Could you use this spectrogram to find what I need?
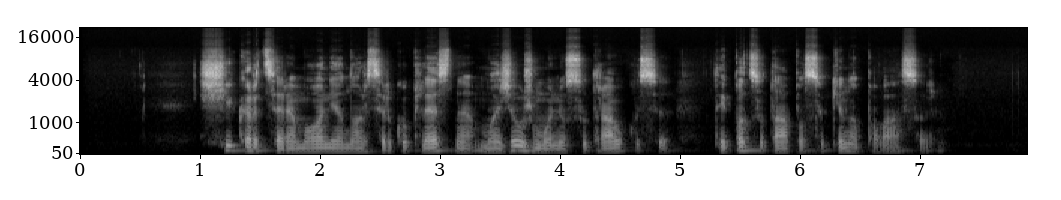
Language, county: Lithuanian, Vilnius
